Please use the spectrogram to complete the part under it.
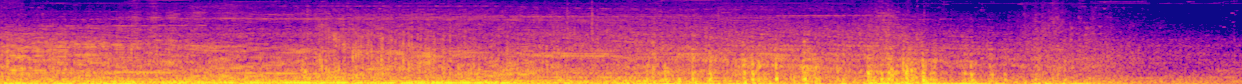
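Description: A spacecraft's engines hum and roar as the craft glides in to land.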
